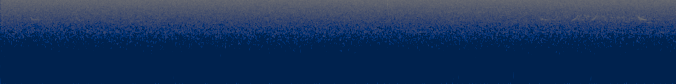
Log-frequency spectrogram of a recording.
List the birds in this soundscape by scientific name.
Haemorhous purpureus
